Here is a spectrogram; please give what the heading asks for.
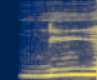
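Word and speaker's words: knee: नी यानी कि घुटना। नी में के साइलेंट रहता है इसलिए हम इसे नी पढ़ते हैं।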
